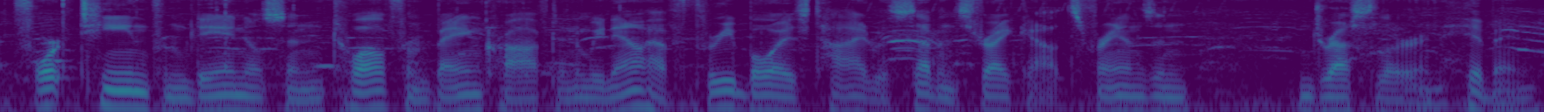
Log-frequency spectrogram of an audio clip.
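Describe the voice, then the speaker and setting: A man's voice: low voice, a bit bright. A man doing casual play-by-play for a youth baseball game, with dry joking asides between calls. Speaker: play-by-play announcer.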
